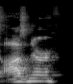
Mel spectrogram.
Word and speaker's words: Ozner: Uh, you got it mostly right. It's not a lot of people get it. It's Ozner, but um, Ozner.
